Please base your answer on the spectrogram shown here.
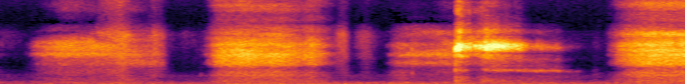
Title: Sleep snoring 🤣 #silence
